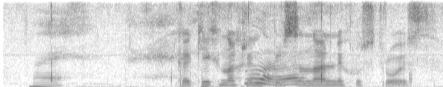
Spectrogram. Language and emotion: Russian, neutral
